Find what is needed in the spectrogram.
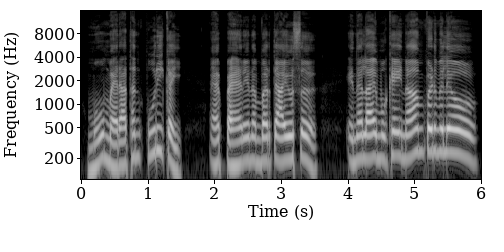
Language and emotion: Sindhi, happy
